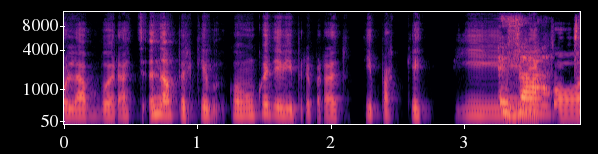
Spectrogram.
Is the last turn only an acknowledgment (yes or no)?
yes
